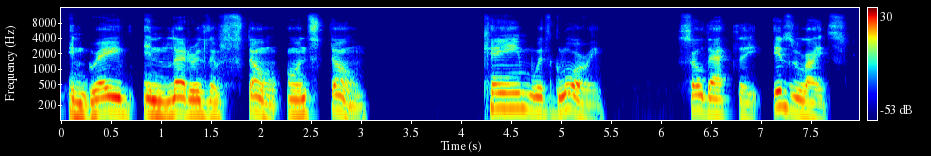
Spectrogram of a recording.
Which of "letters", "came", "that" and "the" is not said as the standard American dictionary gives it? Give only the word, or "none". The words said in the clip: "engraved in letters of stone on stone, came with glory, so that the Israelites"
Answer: none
